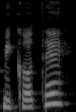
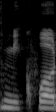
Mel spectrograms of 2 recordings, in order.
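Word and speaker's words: Miqo'te: It's pronounced Mikote? Mikote, I'm sorry. Okay, I thought it was pronounced Miquote. Mikote! Mikote! I don't know the sound that Q makes!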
